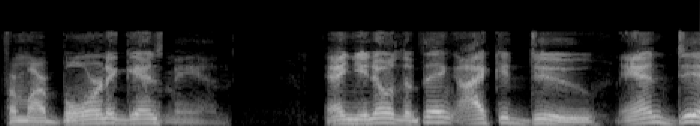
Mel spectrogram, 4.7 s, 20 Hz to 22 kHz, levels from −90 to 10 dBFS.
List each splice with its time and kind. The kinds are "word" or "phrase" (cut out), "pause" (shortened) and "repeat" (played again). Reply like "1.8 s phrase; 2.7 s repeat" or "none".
1.1 s word; 2.8 s word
